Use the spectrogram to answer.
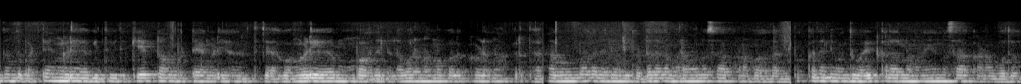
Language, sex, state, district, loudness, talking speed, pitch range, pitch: Kannada, male, Karnataka, Mysore, -17 LUFS, 150 wpm, 140-145 Hz, 145 Hz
